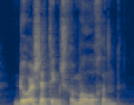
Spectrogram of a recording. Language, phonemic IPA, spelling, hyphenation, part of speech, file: Dutch, /ˈdoːr.zɛ.tɪŋs.vərˌmoː.ɣə(n)/, doorzettingsvermogen, door‧zet‧tings‧ver‧mo‧gen, noun, Nl-doorzettingsvermogen.ogg
- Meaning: perseverance, determination, tenacity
